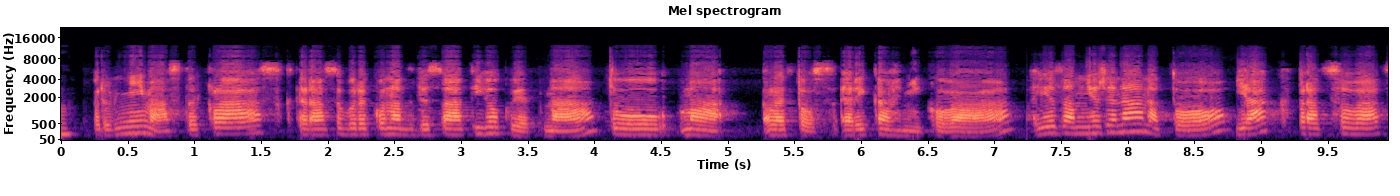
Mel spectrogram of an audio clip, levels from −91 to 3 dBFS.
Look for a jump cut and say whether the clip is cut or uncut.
uncut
